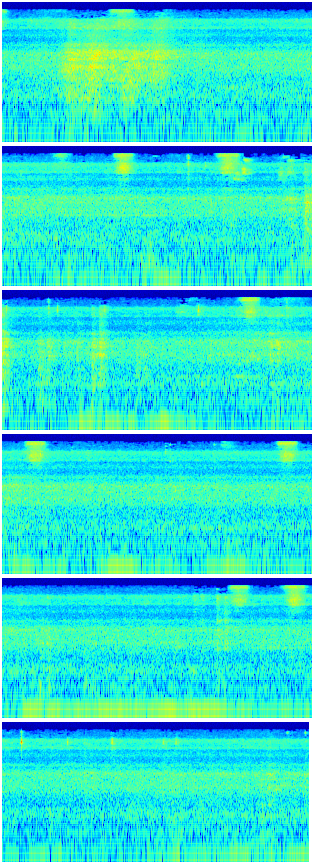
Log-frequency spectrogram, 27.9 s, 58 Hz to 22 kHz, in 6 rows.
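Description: Cabin running noise of a Sanyo Electric Railway 5000 series electric train at speed: a steady low rumble with a few short clicks of the wheels. A brief rush of noise about a second in as it passes through a station without stopping.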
